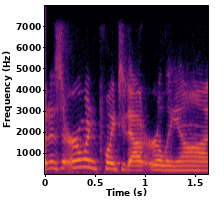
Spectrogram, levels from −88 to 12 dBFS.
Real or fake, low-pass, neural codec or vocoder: real; 7.2 kHz; none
